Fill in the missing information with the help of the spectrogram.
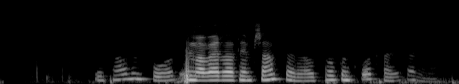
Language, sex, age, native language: Icelandic, female, 50-59, Icelandic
